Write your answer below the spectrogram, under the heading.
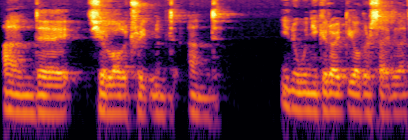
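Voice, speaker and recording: A man with a Northern Irish accent speaks at a very fast pace. His pitch sits in the medium range. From Northern Ireland. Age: 40s. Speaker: school photographer. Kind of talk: casual chat. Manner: halting.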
